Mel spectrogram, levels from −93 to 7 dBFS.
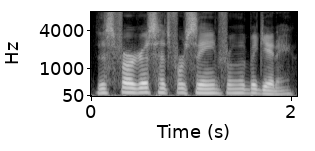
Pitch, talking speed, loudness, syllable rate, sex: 140 Hz, 205 wpm, -16 LUFS, 6.3 syllables/s, male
